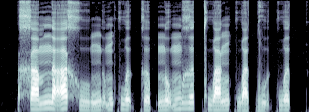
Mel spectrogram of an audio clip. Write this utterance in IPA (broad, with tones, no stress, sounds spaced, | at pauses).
x a˨˦ m n a̰ː˧˥ x u˨˩ ŋ ə̰˧˥ m k w ə̰ː˧˨ k ə˨˩ p̚ n o̰˧˥ m ɣ ə˦˥ t̚ k w a˨˦ ŋ k w a˨˩ t̚ v ṵ˧˨ ə̯ k w ə˦˥ t̚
